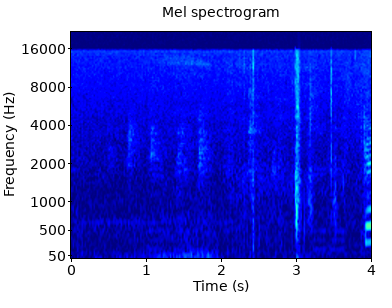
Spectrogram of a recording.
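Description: Quiet room with faint scattered noise, then two short sharp clicks about two and a half and three seconds in, the second one louder.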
